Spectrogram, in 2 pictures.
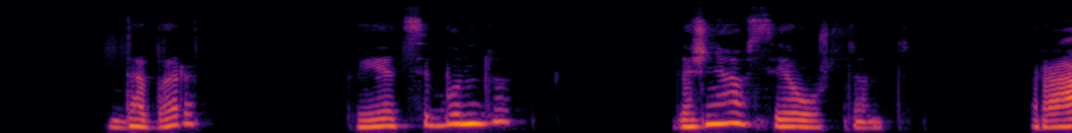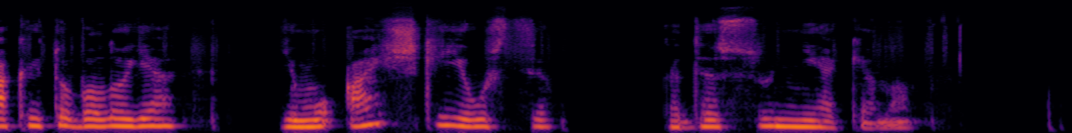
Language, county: Lithuanian, Klaipėda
